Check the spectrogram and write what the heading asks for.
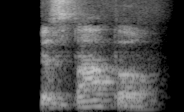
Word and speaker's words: Gestapo: Gestapo. – There you go. – That would be Gestapo. – I knew I was saying that wrong.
